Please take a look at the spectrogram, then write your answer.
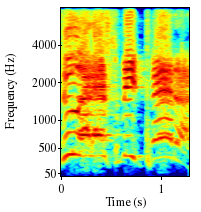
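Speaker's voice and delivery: shouting. Playing an angry rant about a hypocrite, yelling. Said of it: "when somebody yells and then coughs".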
